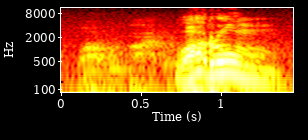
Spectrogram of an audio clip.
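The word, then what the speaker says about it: warum: Varum. Again, because W is va.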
